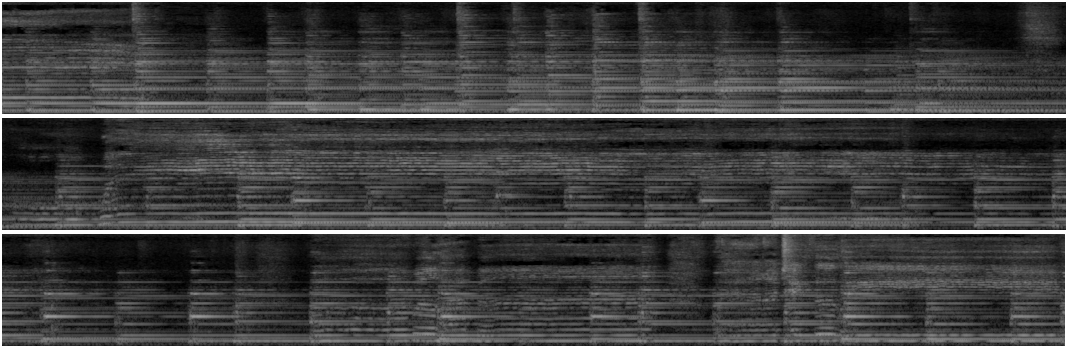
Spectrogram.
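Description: Roland electronic keyboard played in sustained chords, with a man singing along. About eleven seconds in the deep bass drops away and the playing carries on in a lighter, higher texture.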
